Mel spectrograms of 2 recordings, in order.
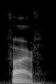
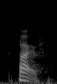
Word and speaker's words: Favre: I actually don't know how to pronounce his last name. Brett Favre? – Favre. Have you ever seen something about Mary? Favre. – Favre. Really? – Yeah. – How big are his hands? – F-A-V-R-E.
